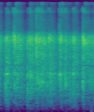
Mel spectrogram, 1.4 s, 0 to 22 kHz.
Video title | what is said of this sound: Music & Me 2021 - Classroom Session 1 | That sounds different. This one's got stones.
